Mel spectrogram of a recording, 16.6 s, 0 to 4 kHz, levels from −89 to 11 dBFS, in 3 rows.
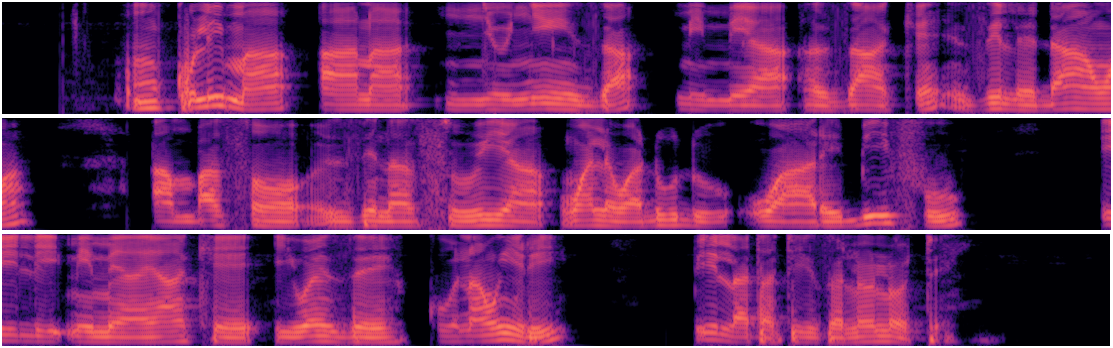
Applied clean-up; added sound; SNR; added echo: none; none; none; none.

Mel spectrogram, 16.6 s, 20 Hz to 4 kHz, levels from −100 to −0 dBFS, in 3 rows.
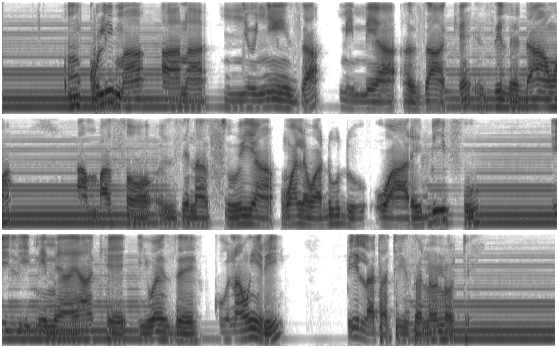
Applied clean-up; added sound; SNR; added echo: neural mask model RNNoise.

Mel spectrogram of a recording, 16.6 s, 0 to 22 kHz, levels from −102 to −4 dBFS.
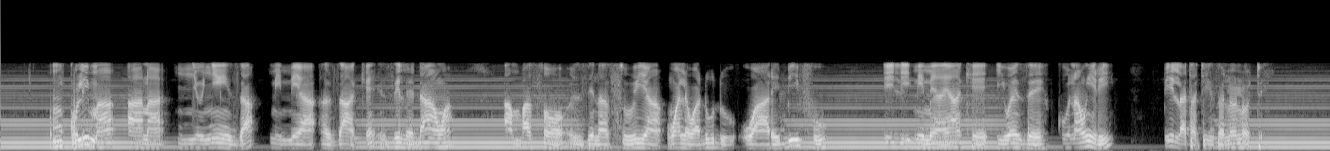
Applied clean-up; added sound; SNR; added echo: none; Bowed string instrument; 6 dB; none.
